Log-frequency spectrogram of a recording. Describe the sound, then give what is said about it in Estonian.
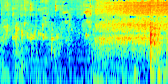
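A milk frother bubbles and hisses steadily, starting after some light kitchen clinks and growing louder, with a sharp clatter near the end. No voices. “Vaata, piima vahustaja on see, mis sa praegu niimoodi suliseb, vaad selle ooliku juures.”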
